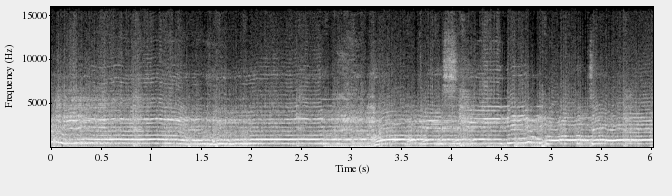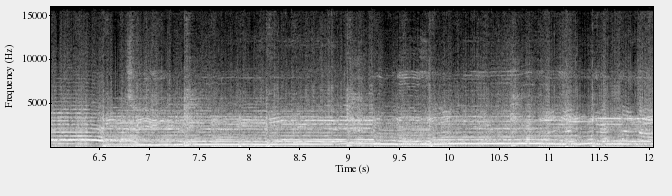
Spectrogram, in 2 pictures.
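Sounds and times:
karaoke singing over backing track: 0.0s - 12.0s.

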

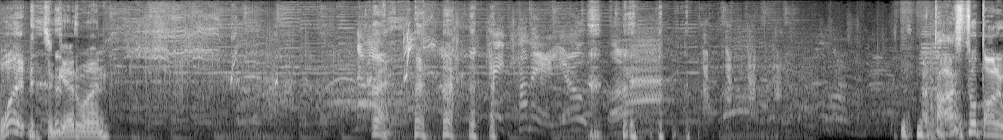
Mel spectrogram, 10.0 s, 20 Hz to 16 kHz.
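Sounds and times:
soft music: 0.0s - 8.2s.

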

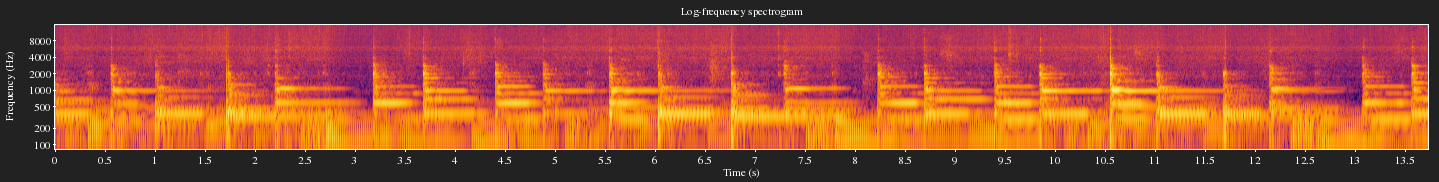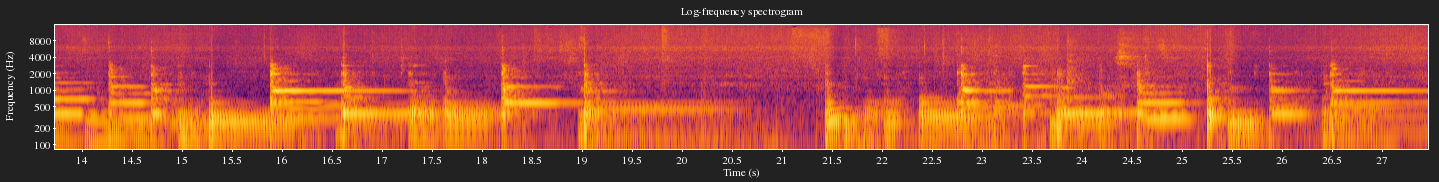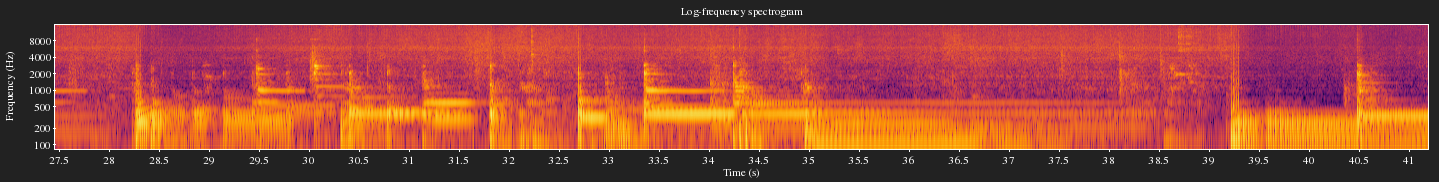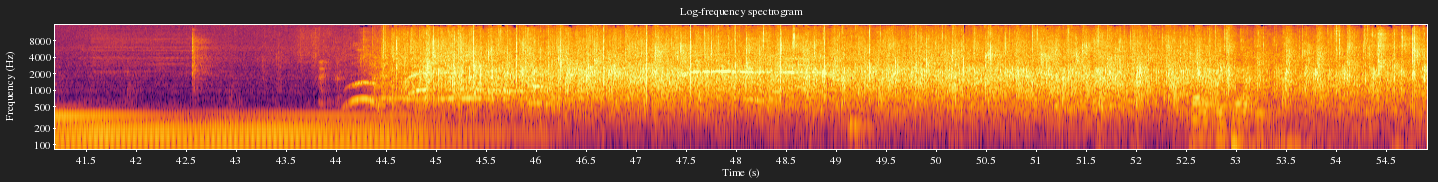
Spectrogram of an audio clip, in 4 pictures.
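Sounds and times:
electric bass guitar solo: 0.0s - 46.6s
audience applauding and cheering: 44.1s - 54.9s
whistles from audience: 47.2s - 49.1s.

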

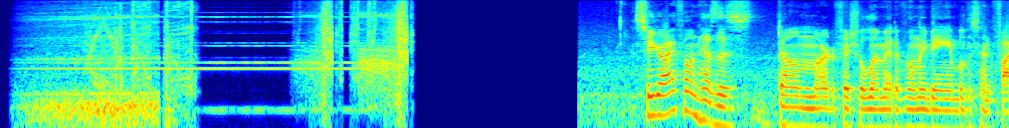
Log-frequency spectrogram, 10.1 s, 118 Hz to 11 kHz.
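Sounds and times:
electronic logo sting: 0.1s - 4.2s.

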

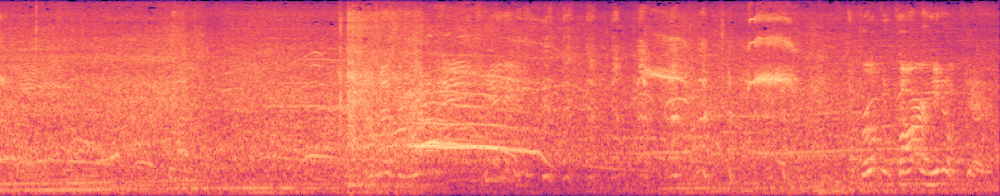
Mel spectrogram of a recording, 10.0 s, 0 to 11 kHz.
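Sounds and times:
race car engines running: 0.0s - 10.0s.

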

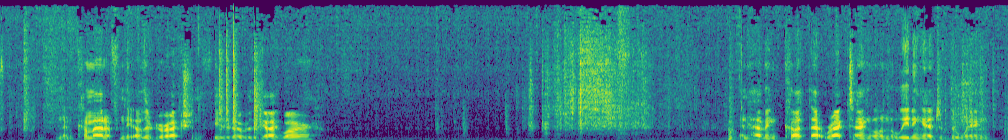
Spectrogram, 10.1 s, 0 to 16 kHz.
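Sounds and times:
arrow scraping along metal wire: 5.4s - 6.6s.

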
